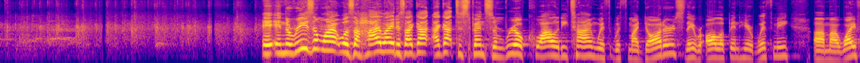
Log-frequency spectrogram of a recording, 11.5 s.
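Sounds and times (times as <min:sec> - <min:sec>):
audience applause: 0:00.0 - 0:03.5
speech: 0:03.5 - 0:11.4.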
